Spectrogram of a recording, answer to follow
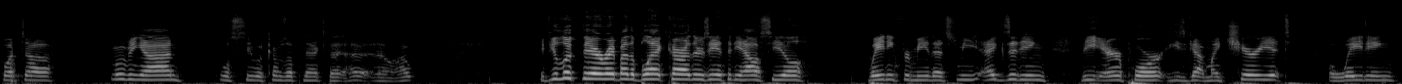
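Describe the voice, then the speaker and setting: A man's voice: high voice, moderate pace, a bit bright, smooth, no echo. A man co-hosting a podcast, casually telling a rambling trip story over photos and cursing a lot. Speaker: podcast co-host.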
